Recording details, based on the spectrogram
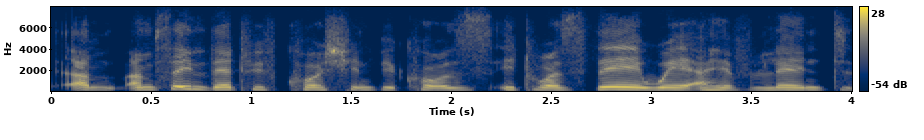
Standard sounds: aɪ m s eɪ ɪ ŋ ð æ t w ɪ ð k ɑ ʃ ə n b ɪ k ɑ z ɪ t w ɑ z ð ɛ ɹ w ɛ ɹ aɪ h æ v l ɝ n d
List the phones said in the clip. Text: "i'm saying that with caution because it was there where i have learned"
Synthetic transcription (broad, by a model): aɪ m s eɪ ɪ ŋ ð æ t w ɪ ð k ɑ ʃ ə n b ɪ k ɑ z ɪ t w ɑ z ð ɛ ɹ w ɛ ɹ aɪ h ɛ v l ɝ n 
